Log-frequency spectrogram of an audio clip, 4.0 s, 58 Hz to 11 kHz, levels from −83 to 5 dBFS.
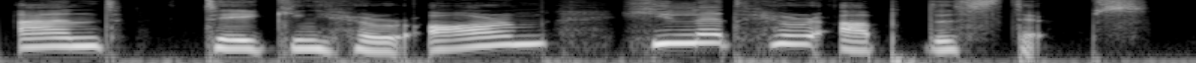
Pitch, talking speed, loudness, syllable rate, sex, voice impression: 230 Hz, 150 wpm, -17 LUFS, 3.5 syllables/s, female, very feminine, slightly young, adult-like, very thin, tensed, slightly powerful, bright, hard, very clear, fluent, slightly cute, intellectual, slightly refreshing, very sincere, calm, slightly friendly, slightly reassuring, unique, elegant, slightly wild, slightly sweet, slightly strict, slightly intense, slightly sharp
